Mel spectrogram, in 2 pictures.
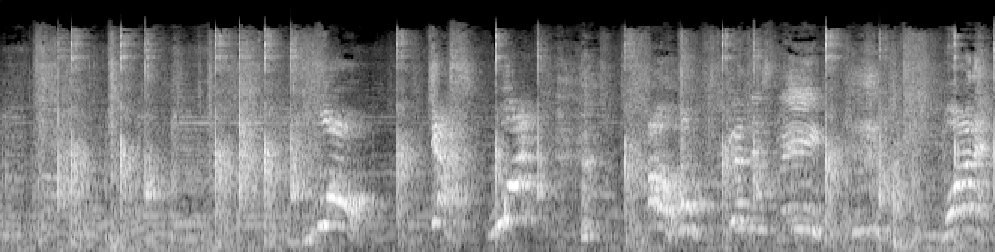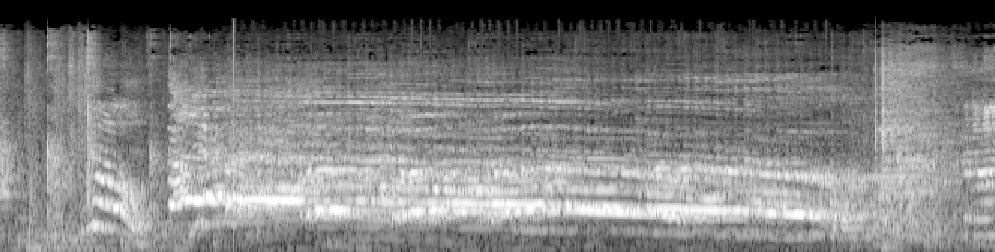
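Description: Table tennis rally: a fast run of sharp clicks from the celluloid ball striking paddles and table for about ten seconds, over music. The clicks stop about ten seconds in, leaving only the music with long held tones.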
